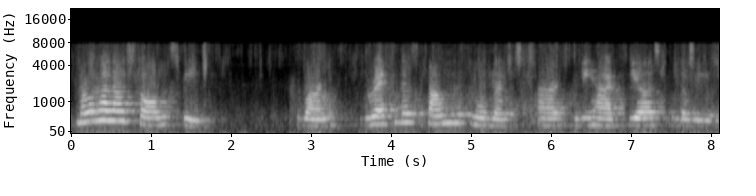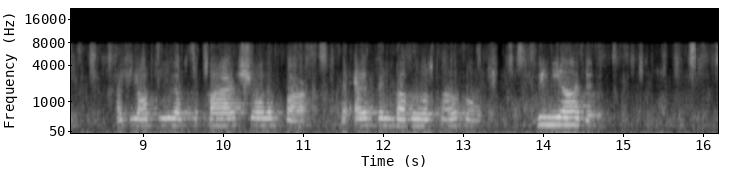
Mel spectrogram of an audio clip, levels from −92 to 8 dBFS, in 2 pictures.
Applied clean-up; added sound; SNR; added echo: neural separator model SepFormer DNS4.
